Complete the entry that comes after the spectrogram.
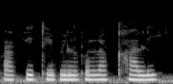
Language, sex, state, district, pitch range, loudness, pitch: Bengali, female, Tripura, West Tripura, 215-220 Hz, -13 LUFS, 220 Hz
